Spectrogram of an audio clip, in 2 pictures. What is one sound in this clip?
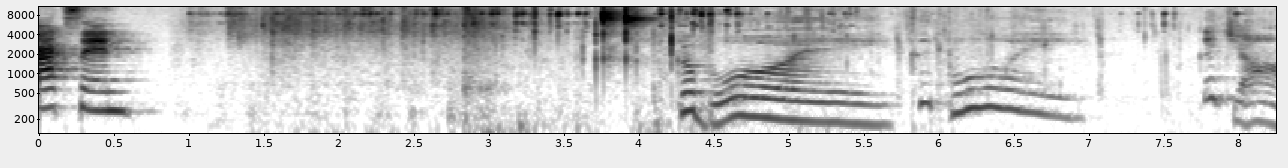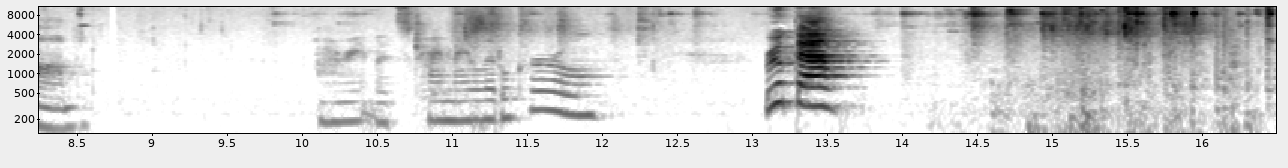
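Dogs' paws patter and scramble across a hard floor.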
